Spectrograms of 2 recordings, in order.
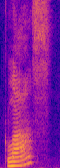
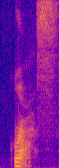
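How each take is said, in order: First: 'Glass' with a clean L after G, rising; L sound. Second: 'grass' with an English R after G, falling; R sound. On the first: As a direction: lift 'Glass' at the end, L distinct. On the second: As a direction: let 'grass' fall, R distinct. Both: Shown as a demonstration. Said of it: "その違いを皆さん聞き分けられるか".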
